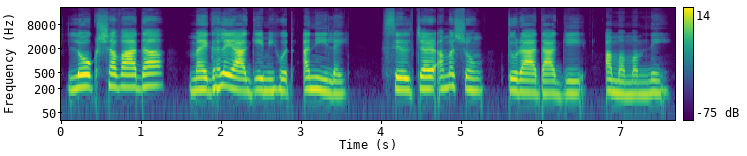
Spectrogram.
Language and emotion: Manipuri, neutral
